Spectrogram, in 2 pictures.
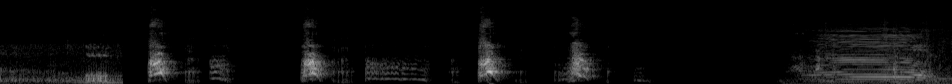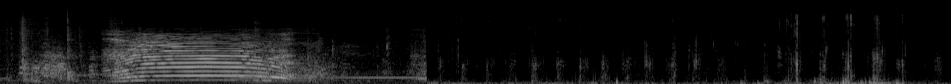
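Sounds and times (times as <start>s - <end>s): dog barking: 1.5s - 2.3s, 3.0s - 3.5s, 4.8s - 6.2s
cow mooing: 8.0s - 9.4s, 10.4s - 13.8s.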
